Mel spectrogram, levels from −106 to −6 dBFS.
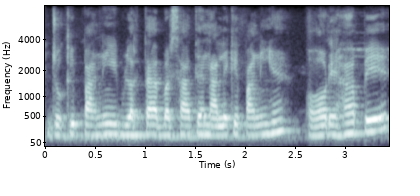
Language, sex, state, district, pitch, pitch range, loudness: Hindi, male, Bihar, West Champaran, 165 Hz, 160-180 Hz, -15 LUFS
